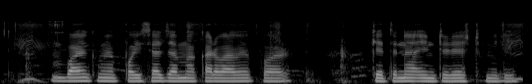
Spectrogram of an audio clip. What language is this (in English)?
Bhojpuri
